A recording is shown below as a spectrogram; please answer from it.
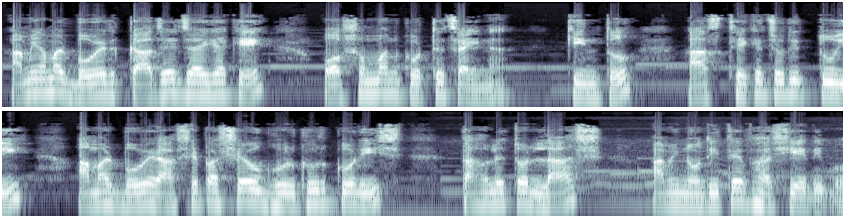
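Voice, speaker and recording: A man's voice: medium pitch, fairly even intonation, normal speed, close to an everyday voice. A man playing a possessive, hot-tempered nineteen-year-old husband who speaks intensely and threatens. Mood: furious. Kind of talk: audio drama acting. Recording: soft background music.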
